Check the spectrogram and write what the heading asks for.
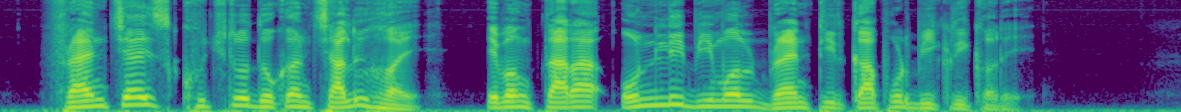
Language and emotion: Bengali, neutral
